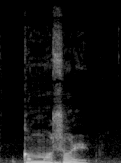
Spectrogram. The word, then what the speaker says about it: Como Sol: Hemos escuchado el tema que me parece que antes lo he dicho mal, se titula Como Sol.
